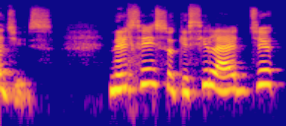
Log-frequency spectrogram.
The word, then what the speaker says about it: legge: Aqui você precisa se concentrar na pronúncia de legge, que tem dois Gs, e na pronúncia do S em scrive, que não tem uma vogal antes.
